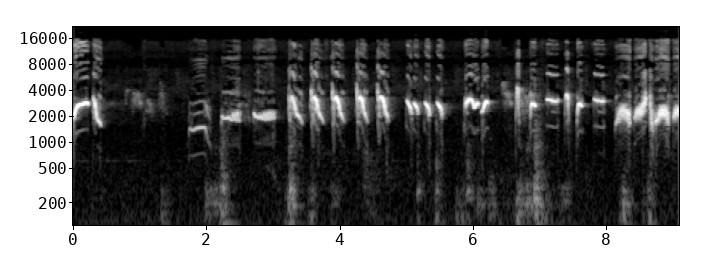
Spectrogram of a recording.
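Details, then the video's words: Olive-backed sunbird song with pauses: scattered whistles, then bursts of sharp downslurred chirps and short clear notes, ending in a rapid trilled flourish; soft low knocks and thumps in the background. "Burung Wambi Gacor Khas Sekali Kicauanya"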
